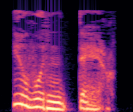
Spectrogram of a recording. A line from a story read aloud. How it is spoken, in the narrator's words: she snarled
